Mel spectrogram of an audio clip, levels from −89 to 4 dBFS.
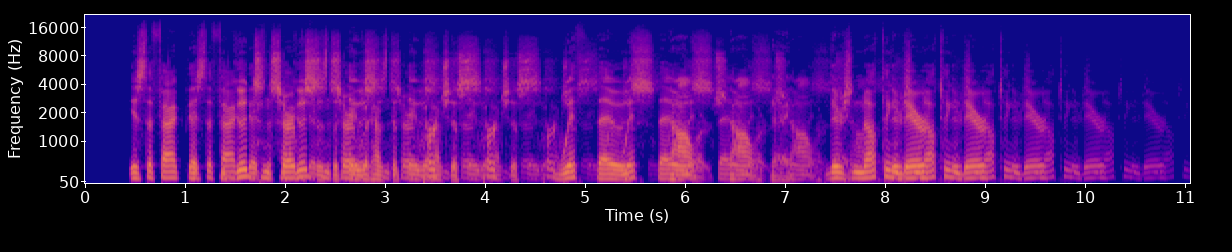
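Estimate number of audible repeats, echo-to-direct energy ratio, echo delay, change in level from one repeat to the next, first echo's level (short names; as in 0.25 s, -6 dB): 4, -3.5 dB, 0.597 s, -8.0 dB, -4.0 dB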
